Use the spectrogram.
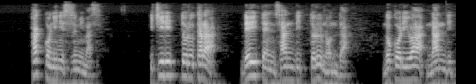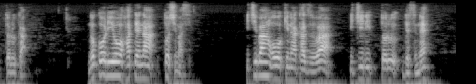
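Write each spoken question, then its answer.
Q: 1リットルから 0.3 リットル飲んだ。 残りは何リットルか。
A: 0.7リットル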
